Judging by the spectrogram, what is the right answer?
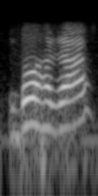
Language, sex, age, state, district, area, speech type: Urdu, female, 60+, Bihar, Supaul, rural, conversation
